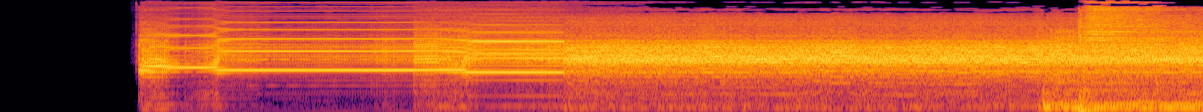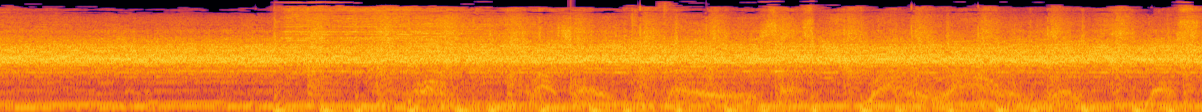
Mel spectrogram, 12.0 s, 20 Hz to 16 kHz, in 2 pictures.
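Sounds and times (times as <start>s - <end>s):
distorted electric guitar feedback: 0.7s - 12.0s.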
